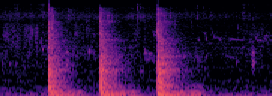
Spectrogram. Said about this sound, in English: Is there a door knocker? There is no door knocker, there is a latch. I raise my hand and I knock three times on the door.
